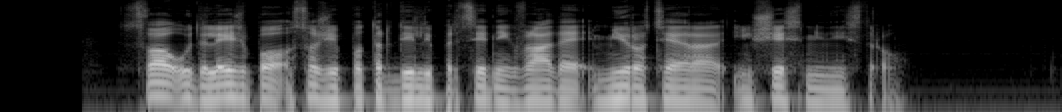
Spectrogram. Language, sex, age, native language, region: Slovenian, male, 12-17, Slovenian, Central Slovenia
